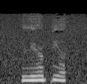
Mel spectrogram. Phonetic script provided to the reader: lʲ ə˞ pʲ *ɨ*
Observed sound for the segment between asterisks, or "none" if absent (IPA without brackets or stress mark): ə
